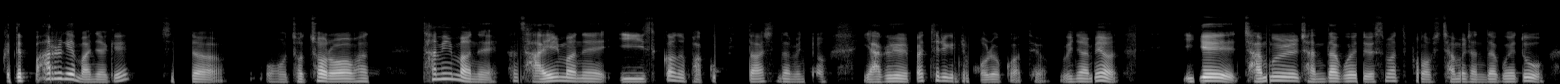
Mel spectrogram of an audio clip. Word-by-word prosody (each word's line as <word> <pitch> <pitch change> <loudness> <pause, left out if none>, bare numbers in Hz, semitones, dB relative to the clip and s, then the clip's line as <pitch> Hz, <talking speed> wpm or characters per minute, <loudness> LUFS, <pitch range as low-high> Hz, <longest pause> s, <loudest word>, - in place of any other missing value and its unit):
그때 170 - +2
빠르게 250 +9 +2
만약에 120 - -2 0.6
진짜 - - 0 0.4
어 120 -2 -10
저처럼 135 +1 +3
'한 145 0 -3 0.5
3 240 +1 -2
일 255 -1 0
만에 120 - 0
한 165 +2 -10
4 130 -5 0
일 160 +5 +5
만에 140 -6 0
이 135 0 -1
습관을 160 +4 -3
바꾸고 - - -12
싶다.' 130 - -4
하신다면요, 130 -3 -7 0.6
약을 130 +3 +1
빠뜨리기는 165 -2 -3
좀 145 -2 -10
어려울 115 +2 -3
것 - - -8
같아요. - - -13
왜냐하면 140 +7 +1 0.6
이게 165 +2 +7
잠을 170 +3 +2
잔다고 140 +3 0
해도요 125 -4 -1
스마트폰 160 -3 -6
없이 115 - -15
잠을 130 +2 -4
잔다고 125 +1 -4
해도 155 +3 -1
140 Hz, 300 characters per minute, -25 LUFS, 125-165 Hz, 0.6 s, 이게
